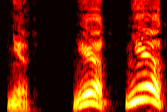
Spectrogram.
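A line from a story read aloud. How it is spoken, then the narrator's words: Desperate shout. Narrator (Russian): отчаянно крикнул Тимофей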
